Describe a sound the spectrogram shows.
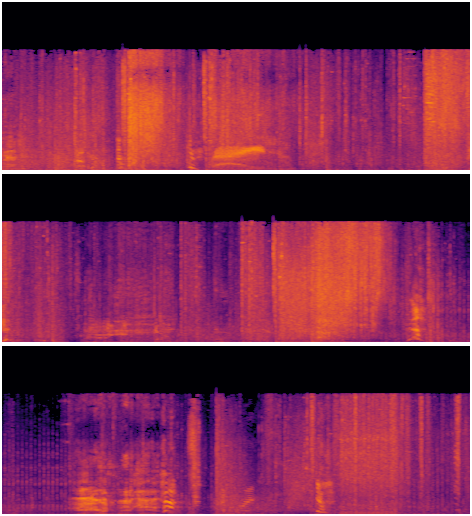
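Guns fire in loud bursts of shots.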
